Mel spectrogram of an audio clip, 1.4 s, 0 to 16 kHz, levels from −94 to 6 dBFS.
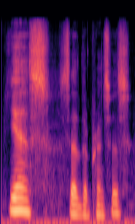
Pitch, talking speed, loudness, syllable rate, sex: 130 Hz, 175 wpm, -17 LUFS, 4.3 syllables/s, male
